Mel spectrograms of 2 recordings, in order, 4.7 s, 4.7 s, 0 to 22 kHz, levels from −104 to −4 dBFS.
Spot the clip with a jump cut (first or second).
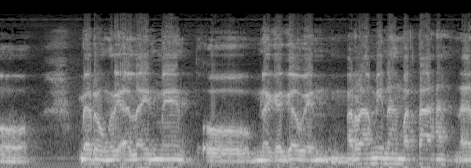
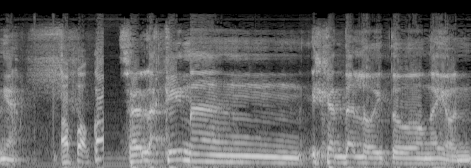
second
